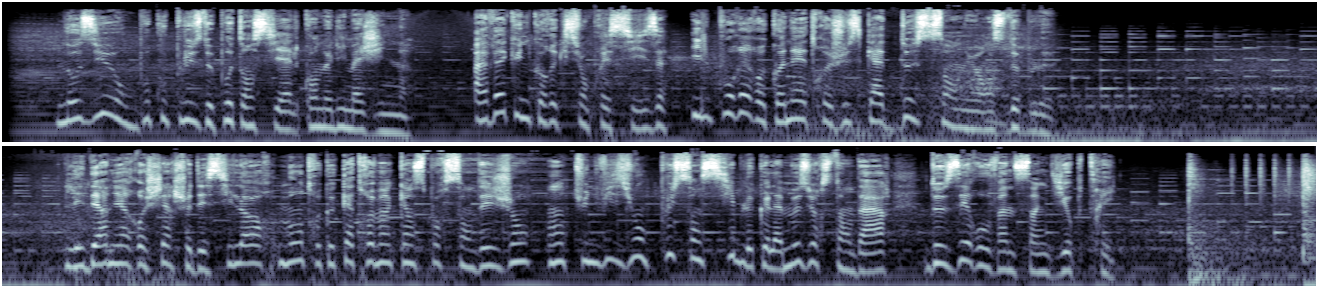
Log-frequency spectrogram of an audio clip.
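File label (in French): Droite energique, voix off féminine; Convention Essilor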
